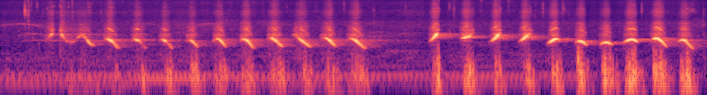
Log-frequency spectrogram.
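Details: Ringneck parrot giving a fast series of short descending whistled notes, about three to four per second, pausing briefly then resuming with wavering rising and falling whistles, over a steady low hum.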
